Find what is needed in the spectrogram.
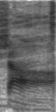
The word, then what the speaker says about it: Schaal: Am I pronouncing that right? Schaal. – Schaal. – Schaal. There you go. – The longer you can make it, the better.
